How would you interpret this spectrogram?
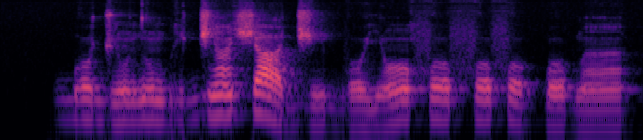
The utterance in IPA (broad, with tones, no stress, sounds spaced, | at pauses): ɡ͡b o˦ d͡ʒ ũ˧ d ũ˦ b i˧ d͡ʒ ã˦ ʃ a˦˨ d͡ʒ i˨ b o˨ j ɔ̃˨˦ f o˦ f o˦ f o˦˨ k͡p o˧ b ã˧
